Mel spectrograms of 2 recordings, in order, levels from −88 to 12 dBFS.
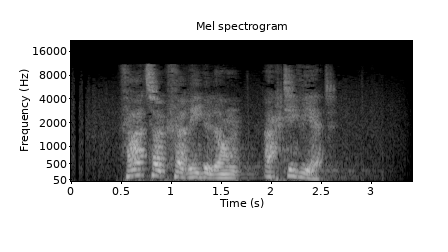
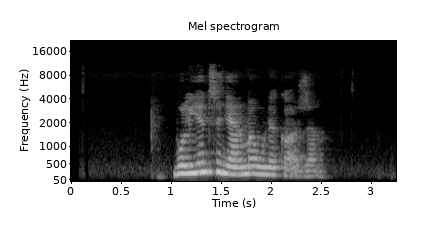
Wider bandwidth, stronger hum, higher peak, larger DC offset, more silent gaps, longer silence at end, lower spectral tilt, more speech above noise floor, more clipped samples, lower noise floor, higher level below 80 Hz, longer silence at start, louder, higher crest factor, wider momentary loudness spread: first, 11.5 kHz vs 9.8 kHz; neither; about the same, -6 dBFS vs -6 dBFS; neither; neither; about the same, 0.8 s vs 0.75 s; second, -5 dB/octave vs -6.5 dB/octave; second, 36 dB vs 46 dB; neither; second, -57 dBFS vs -63 dBFS; first, -50 dBFS vs -72 dBFS; second, 0.5 s vs 1.05 s; second, -21 LUFS vs -18 LUFS; about the same, 16 dB vs 14 dB; second, 10 LU vs 17 LU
